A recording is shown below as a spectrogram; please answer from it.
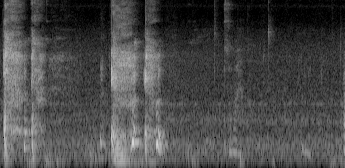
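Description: A few sharp coughs burst out close by, spaced a second or so apart, then quieter clicks and faint rustling follow.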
